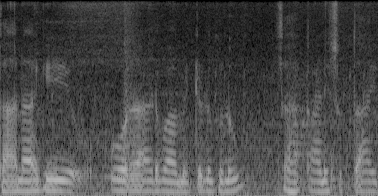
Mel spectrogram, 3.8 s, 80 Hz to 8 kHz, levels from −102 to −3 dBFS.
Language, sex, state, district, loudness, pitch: Kannada, male, Karnataka, Mysore, -40 LUFS, 150 Hz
